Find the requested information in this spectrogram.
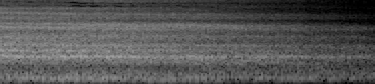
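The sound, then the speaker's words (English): A deep exhale during a breathing exercise: one long, airy, breathy rush of air that gradually fades over about two seconds, with no talking. “So inhale with me. Ready? And exhale.”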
